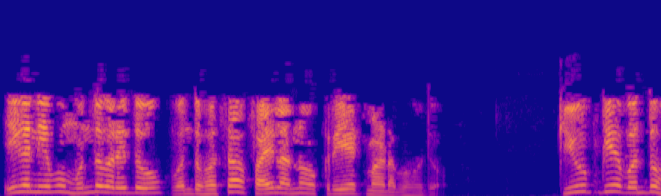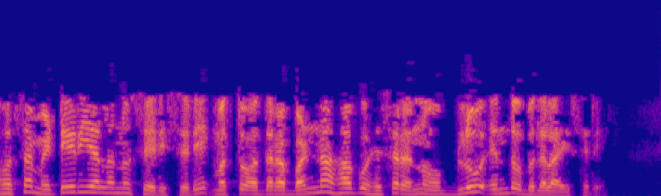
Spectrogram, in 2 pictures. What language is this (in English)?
Kannada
